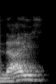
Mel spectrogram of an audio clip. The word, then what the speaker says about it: knife: When you say talk, L is not pronounced. When you say knife, K is not pronounced.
